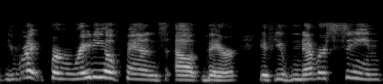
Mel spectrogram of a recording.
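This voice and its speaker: A woman speaking as a panelist in an analytical, scholarly way, with halting phrasing. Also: on the high side, lively intonation, dull audio. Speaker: podcast panelist.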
